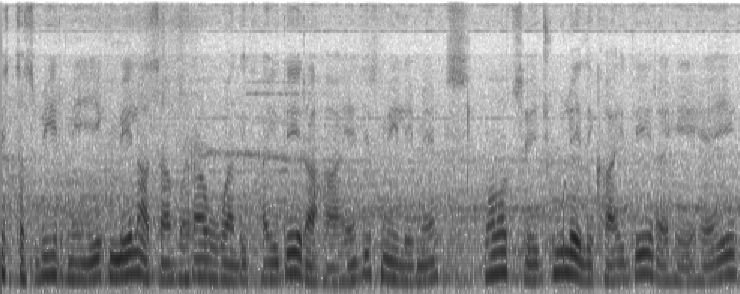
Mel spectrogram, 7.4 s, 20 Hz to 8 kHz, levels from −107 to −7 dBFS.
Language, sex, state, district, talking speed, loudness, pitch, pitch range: Hindi, male, Uttar Pradesh, Etah, 195 wpm, -31 LUFS, 130 Hz, 115-150 Hz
